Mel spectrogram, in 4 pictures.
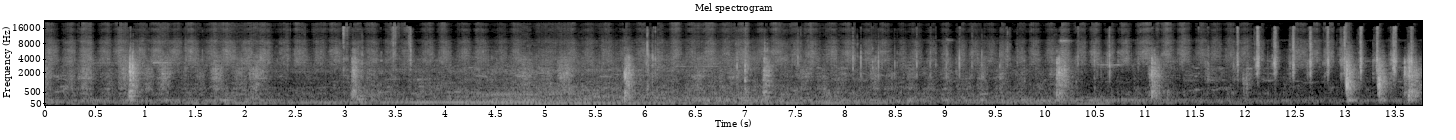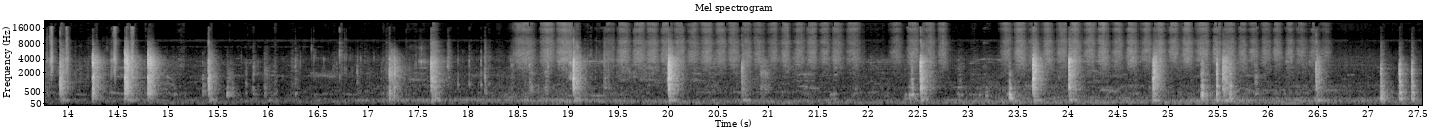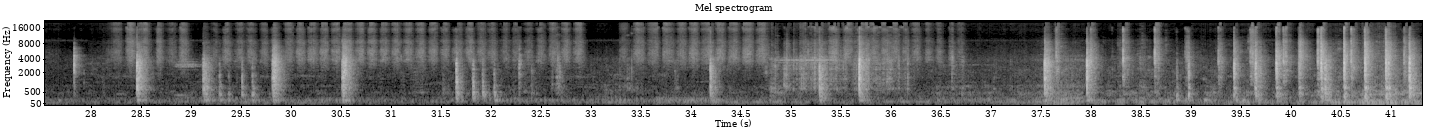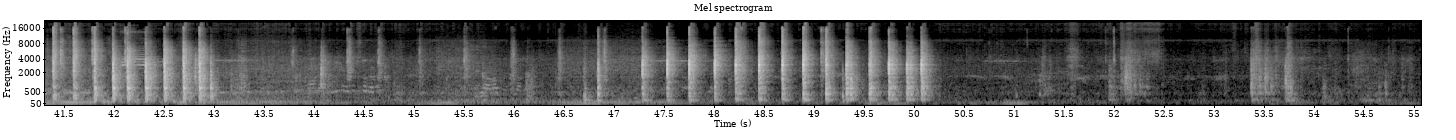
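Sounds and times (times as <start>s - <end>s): hand tool knocking on wood: 37.6s - 43.1s.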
